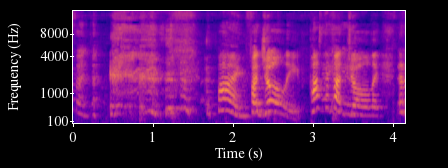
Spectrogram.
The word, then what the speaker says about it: fagioli: Fine, fagioli.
